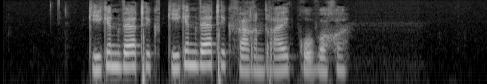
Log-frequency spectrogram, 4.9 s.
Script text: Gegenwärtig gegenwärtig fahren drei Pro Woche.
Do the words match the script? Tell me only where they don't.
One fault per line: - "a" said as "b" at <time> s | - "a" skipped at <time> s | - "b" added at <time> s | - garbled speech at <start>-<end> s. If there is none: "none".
none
